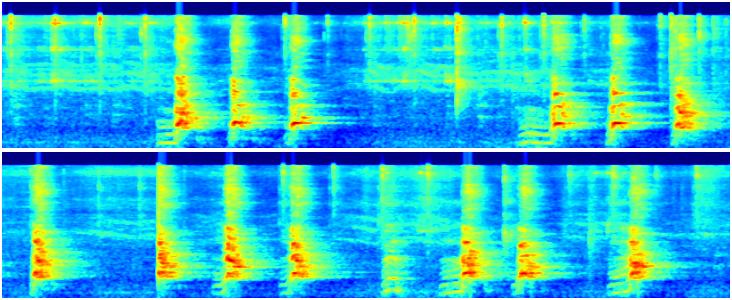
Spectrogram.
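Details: Beagle puppy Kuttus keeps barking at a puppy toy that frightens him: a steady run of brisk, high yaps, often in twos and threes, about one every second, with faint background sounds.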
